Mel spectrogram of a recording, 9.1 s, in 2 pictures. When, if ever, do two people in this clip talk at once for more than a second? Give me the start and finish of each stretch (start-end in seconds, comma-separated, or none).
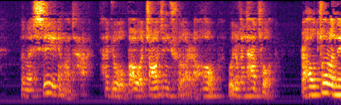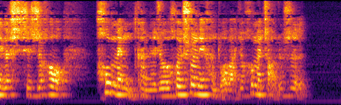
none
